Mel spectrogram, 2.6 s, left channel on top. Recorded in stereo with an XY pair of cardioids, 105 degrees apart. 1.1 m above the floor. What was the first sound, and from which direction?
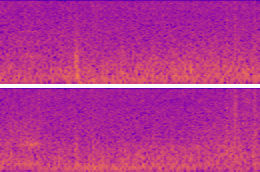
Only background noise.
